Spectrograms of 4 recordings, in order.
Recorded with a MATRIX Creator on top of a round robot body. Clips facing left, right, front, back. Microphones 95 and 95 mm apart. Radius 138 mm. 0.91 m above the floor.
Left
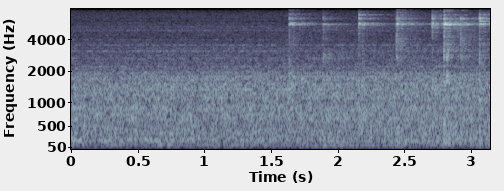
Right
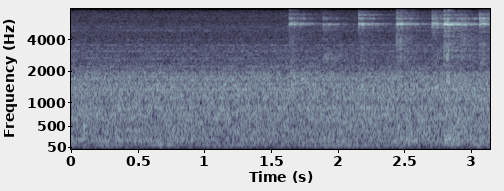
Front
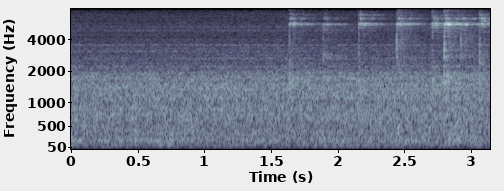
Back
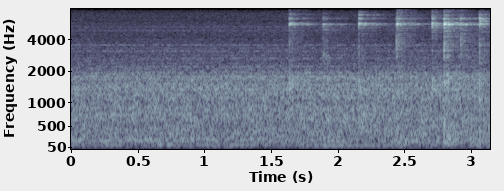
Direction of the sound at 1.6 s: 120° left.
